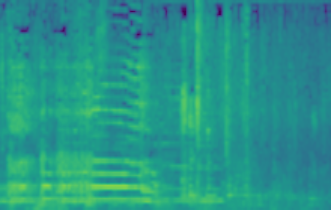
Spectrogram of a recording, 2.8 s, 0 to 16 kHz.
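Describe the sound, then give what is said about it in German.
A dense chorus of about 12,000 young roosters being reared in a farm barn, overlapping crows and clucks rising and falling continuously, loud, with a constant murmur of birds behind. “Dabei kann es durchaus passieren, dass sich die vielen Hähne gegenseitig erdrücken.”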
